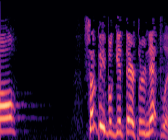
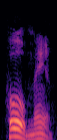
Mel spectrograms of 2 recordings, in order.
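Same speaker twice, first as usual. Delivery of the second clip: low, soft, sinking dismay; dismayed groan; 14 semitones lower, 8 dB quieter than usual. Acted. Worker hearing the boss wants a morning meeting, dismayed. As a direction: let it drop low and quiet in dread.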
